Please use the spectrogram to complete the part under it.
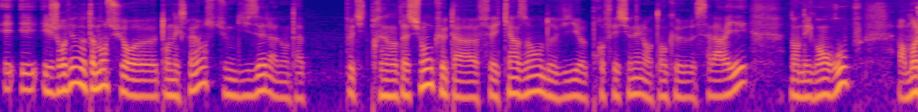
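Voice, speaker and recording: Mellow-voiced podcast host, halting speech. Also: male voice, medium pitch. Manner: halting, many fillers and restarts. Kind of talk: casual interview questions.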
